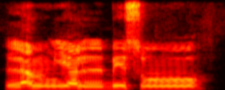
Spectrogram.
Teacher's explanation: تو دیکھیں یہاں پر میم ساکن آ رہا ہے، میم ساکن کے بعد یا آ رہا ہے تو اس میں میم کو ظاہر کر کے پڑھیں گے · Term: اظہار شفوی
